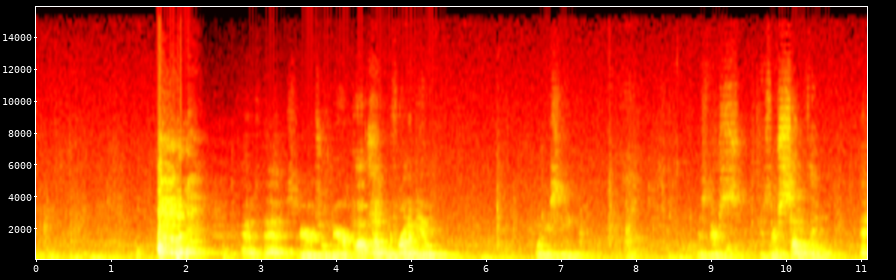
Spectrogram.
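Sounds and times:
man coughing: 0:01.6 - 0:02.6, 0:04.3 - 0:04.8.

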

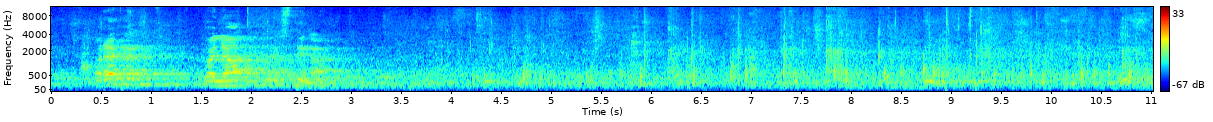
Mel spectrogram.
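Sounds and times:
people walking footsteps: 0:03.8 - 0:11.0.

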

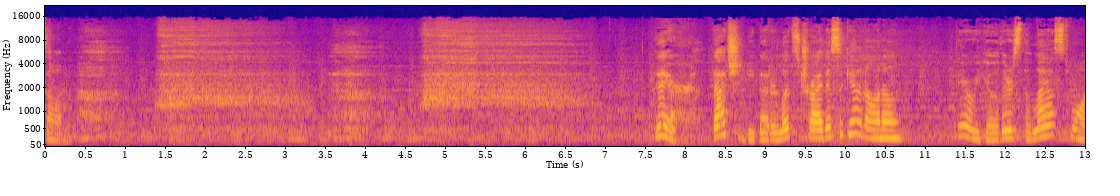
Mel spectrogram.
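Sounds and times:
quiet background music: 0:00.0 - 0:13.0
person blowing long breaths: 0:00.4 - 0:07.4.

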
